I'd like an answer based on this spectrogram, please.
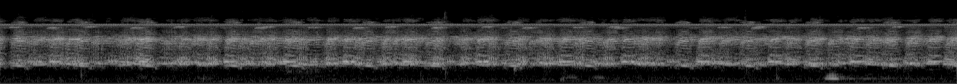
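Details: Evening chorus of green tree frogs at a June pond in St. Marks National Wildlife Refuge, 2021; a steady dense wash of overlapping calls, with one short low croak standing out late on.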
